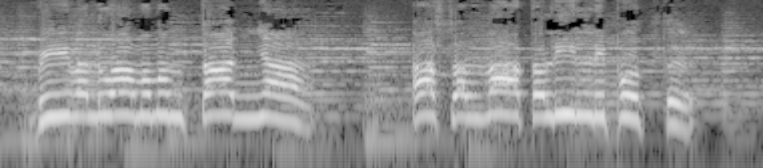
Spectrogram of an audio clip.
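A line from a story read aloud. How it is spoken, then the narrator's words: Crowd shouting. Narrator (Italian): gli gridarono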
